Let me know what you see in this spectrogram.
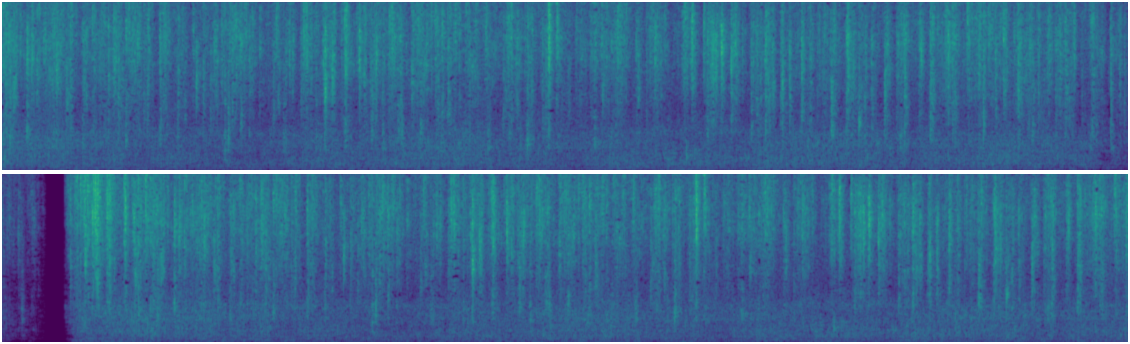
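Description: Steady rain falling, a dense hiss with the fine patter of individual drops. The sound cuts out completely for a split second about halfway through, then resumes unchanged.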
